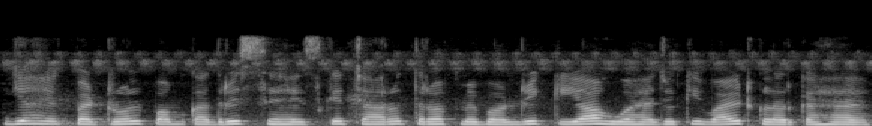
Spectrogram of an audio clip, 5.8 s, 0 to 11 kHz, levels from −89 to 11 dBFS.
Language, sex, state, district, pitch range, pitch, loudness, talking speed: Hindi, female, Jharkhand, Palamu, 200-220 Hz, 210 Hz, -16 LUFS, 215 wpm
